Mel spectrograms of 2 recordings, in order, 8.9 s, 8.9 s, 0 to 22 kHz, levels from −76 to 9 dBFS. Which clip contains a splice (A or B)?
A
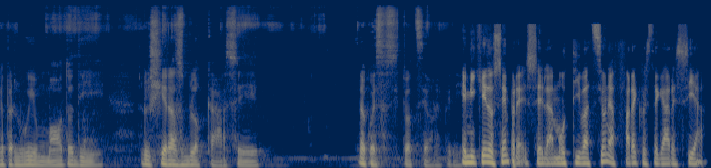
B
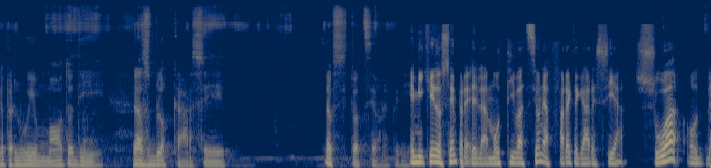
B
